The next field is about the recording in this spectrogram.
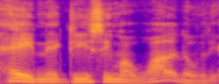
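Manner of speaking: hushed, very soft, sassy, acted out. Retelling what he said when asking about his wallet: imitating his own sassy tone. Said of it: "did he say it in that tone?".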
